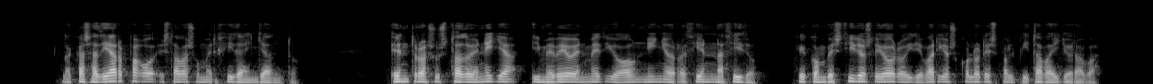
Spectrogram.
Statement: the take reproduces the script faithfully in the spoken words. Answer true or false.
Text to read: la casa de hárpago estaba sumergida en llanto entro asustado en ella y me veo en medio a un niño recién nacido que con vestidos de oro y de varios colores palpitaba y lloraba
true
